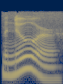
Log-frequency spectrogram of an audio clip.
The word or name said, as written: manure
